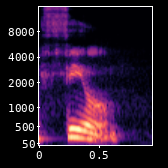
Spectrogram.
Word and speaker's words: feel: 然后呢，嗯，这个地方有一点要讲的就是这个 feel，千万千万不要卷舌读成 feel。这个很常见，对不对？就是你的舌头要放轻松，不要紧张，不要做太多的功，放轻松就好。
